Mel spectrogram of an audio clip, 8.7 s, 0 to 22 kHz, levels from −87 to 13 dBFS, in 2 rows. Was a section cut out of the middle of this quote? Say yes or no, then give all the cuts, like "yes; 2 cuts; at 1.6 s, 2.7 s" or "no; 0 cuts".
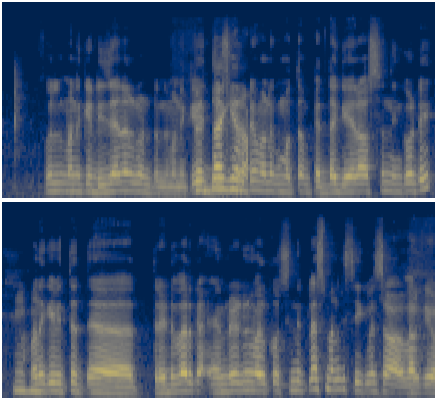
no; 0 cuts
